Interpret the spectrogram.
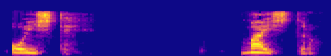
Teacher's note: Hemos diptongado por un lado y hemos llevado a sh, la articulación, la S.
